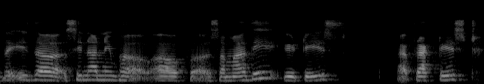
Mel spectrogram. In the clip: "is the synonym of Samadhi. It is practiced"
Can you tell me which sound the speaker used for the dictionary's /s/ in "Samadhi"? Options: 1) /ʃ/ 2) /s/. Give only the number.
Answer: 2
